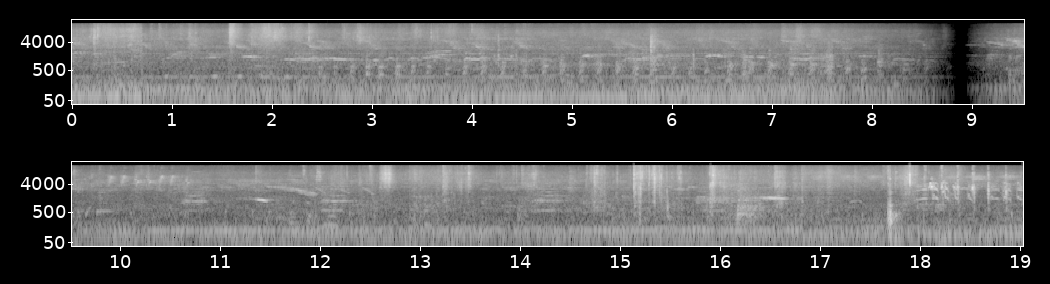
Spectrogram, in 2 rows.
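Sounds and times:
small birds chirping: 0:00.0 - 0:19.0
fowl clucking: 0:01.5 - 0:08.6, 0:14.0 - 0:16.9.

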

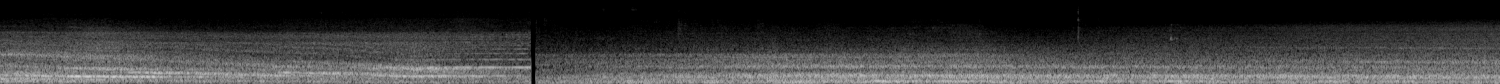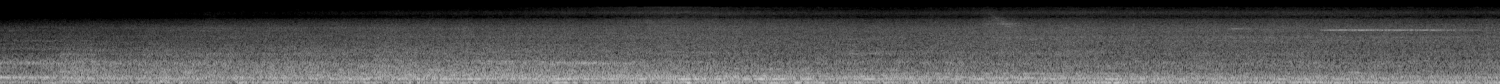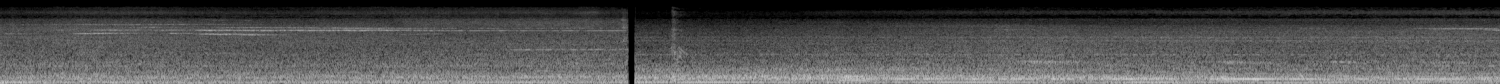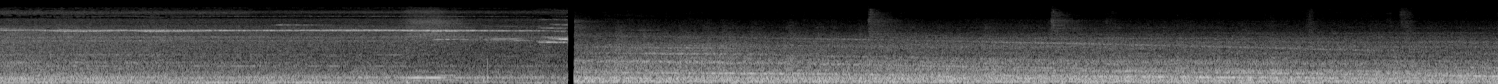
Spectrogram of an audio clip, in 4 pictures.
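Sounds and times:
high wheel squeal: 0:28.1 - 0:36.3, 0:43.3 - 0:50.7.

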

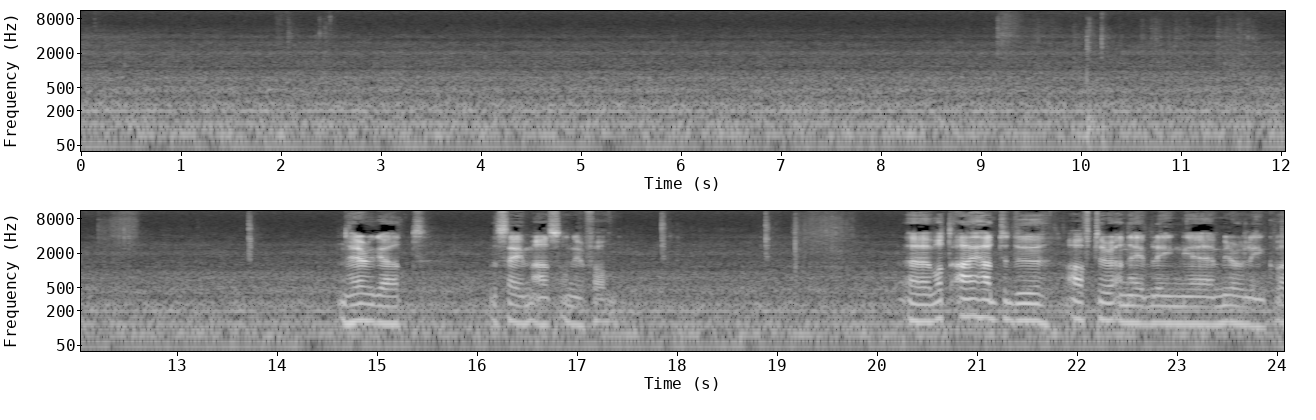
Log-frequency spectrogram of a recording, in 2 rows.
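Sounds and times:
car engine idling: 0:08.8 - 0:24.0.

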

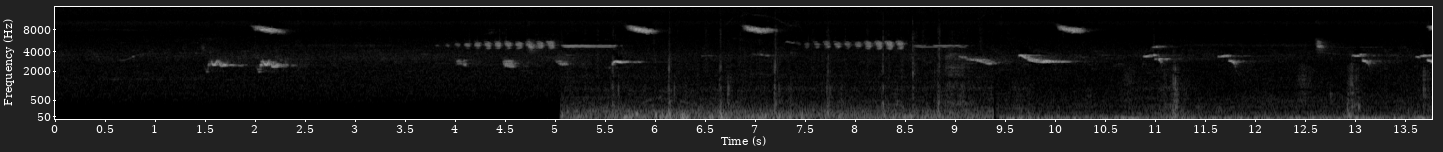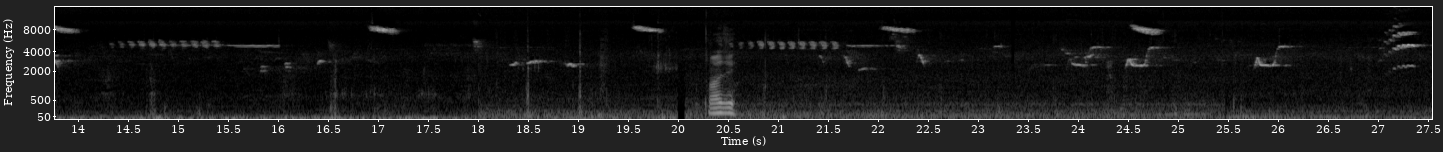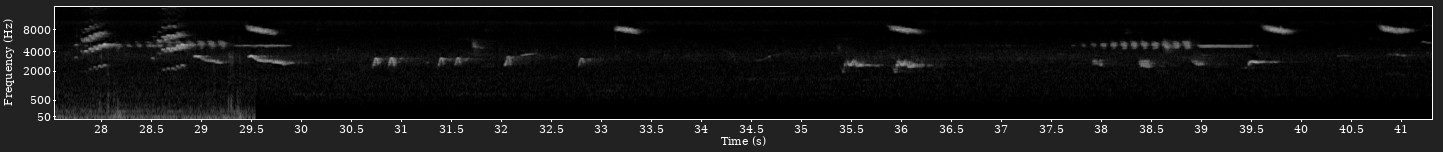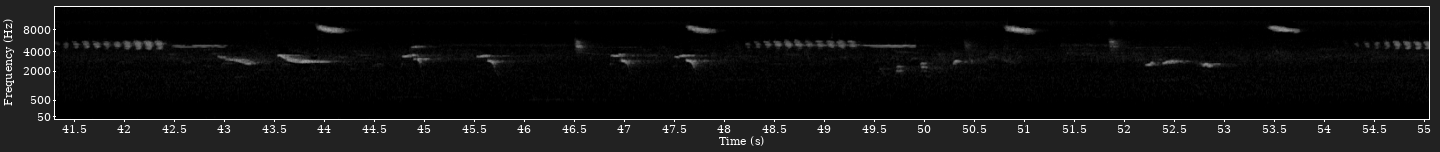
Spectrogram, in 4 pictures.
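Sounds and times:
birds singing: 0:05.1 - 0:29.7.

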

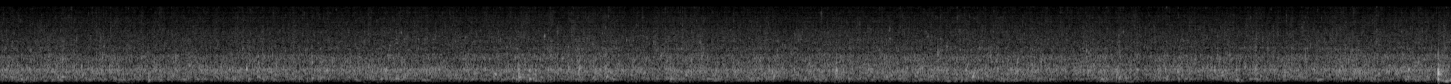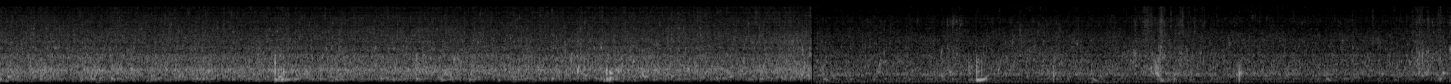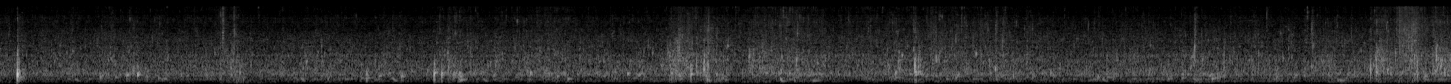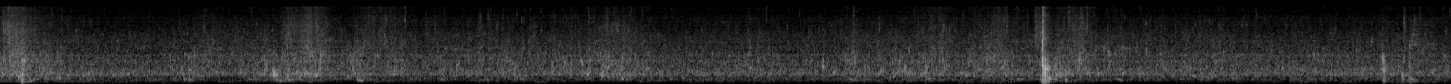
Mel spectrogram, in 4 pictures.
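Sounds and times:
stream water flowing: 0:00.0 - 0:58.0
small water splashes: 0:22.2 - 0:44.6, 0:45.2 - 0:50.1, 0:51.7 - 0:58.0.

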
